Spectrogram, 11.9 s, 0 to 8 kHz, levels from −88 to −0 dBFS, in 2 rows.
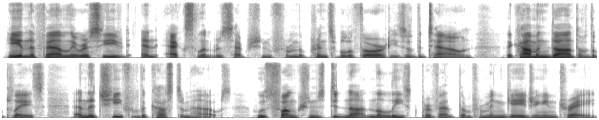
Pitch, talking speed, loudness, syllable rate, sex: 95 Hz, 200 wpm, -25 LUFS, 6.0 syllables/s, male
